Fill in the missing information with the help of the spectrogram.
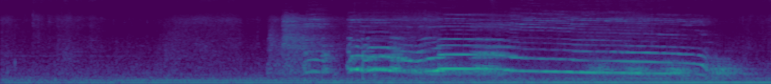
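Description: A rooster crowing once: a single long call of about three seconds that slides down in pitch toward the end, over a steady low hum.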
